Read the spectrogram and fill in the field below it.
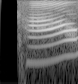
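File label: "kao2", Chinese Mandarin, Third Tone, A tone that begins in the middle level, goes down, bounds up and ends up with a relatively higher pitch.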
